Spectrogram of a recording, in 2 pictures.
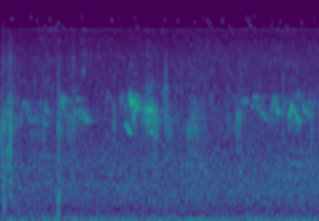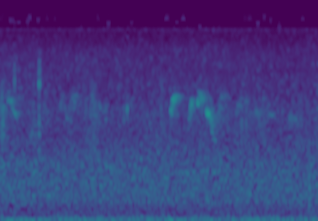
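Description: Birds calling in short chirps that come in small groups every second or two, over a steady low background rumble.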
